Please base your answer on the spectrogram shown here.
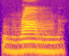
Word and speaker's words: ram: So move your mind to this point in the body as we chant the seed syllable Ram, R like rain, Ram.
